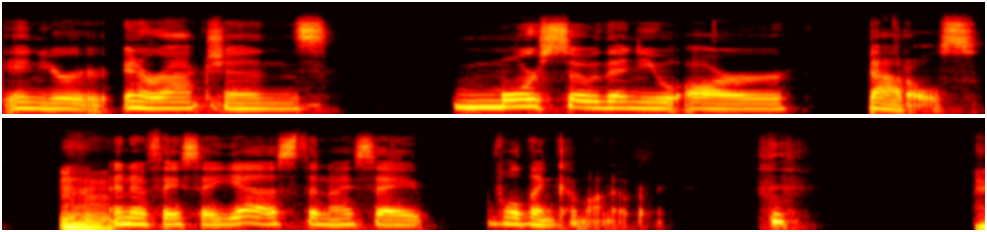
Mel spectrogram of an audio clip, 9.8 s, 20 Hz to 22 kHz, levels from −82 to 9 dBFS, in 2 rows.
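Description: At 6.61 s, just after "they say yes then", one sharp click cuts the speech. This is likely dropped samples: a handful skipped, so the waveform jumps abruptly.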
